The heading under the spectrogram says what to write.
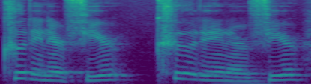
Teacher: A palavra interferir, o verbo, pode ser interfere, mas o americano geralmente não pronuncia esse T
